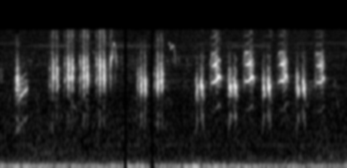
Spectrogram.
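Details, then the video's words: Great reed warbler singing in Japan: loud, harsh, croaking and chattering notes repeated in rapid clusters, alternating between lower grating syllables and higher squeaky ones, with a steady low hum underneath. "オオヨシキリのさえずり Singing Bird Great Reed Warbler"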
